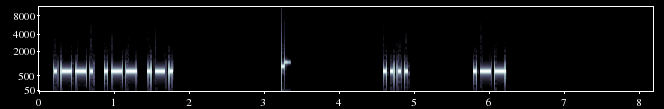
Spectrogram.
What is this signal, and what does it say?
Morse code, heard as a keyed tone, about 25 wpm, spaced as for 15 wpm, 700 Hz. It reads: PWR HW
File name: Top 90 QSO Elements - 6x Character Spacing - 25wpm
